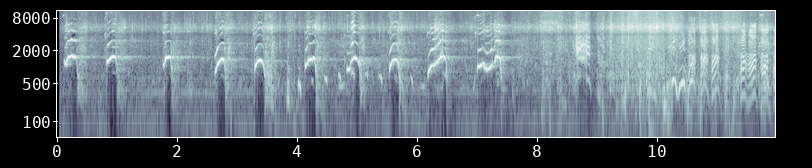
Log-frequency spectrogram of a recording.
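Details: Doberman chasing a toy in a warm-water swimming pool in Spring, Texas, gives high, singing whines: about a dozen falling yelps repeated about every 0.7 seconds. Loud splashing and churning water then take over, and laughter follows.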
